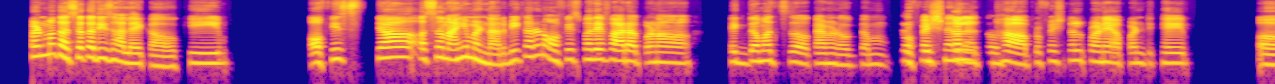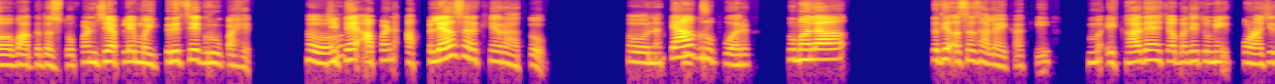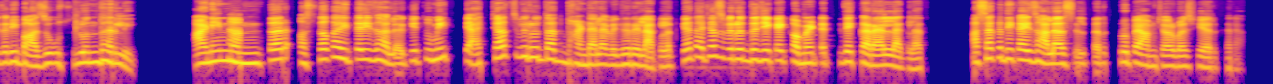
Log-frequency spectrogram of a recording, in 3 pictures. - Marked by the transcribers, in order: in English: "प्रोफेशनल"; in English: "प्रोफेशनल"; in English: "प्रोफेशनलपणे"
- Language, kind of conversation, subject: Marathi, podcast, ग्रुप चॅटमध्ये तुम्ही कोणती भूमिका घेतता?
